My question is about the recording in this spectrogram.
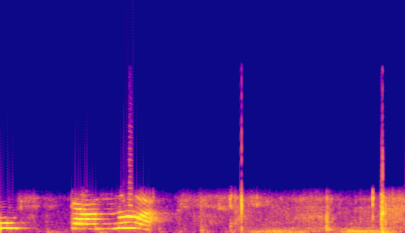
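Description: A young child sings two drawn-out notes, the second ending in an upward slide, in the first second and a half; after that come a few soft clicks and knocks.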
